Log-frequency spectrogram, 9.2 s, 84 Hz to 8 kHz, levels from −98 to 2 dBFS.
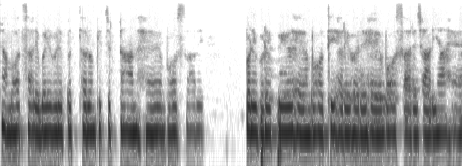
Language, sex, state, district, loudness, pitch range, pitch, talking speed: Hindi, female, Jharkhand, Sahebganj, -22 LUFS, 200-215 Hz, 205 Hz, 135 wpm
